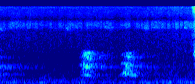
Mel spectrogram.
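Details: Two distant dog barks, short and harsh with a mid-pitched tone, over a low background rumble, from many dogs on a mountain barking back and forth for about an hour and a half.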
